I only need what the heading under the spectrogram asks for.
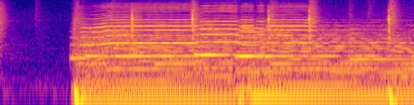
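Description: After a brief silence, a harmonica comes in abruptly with sustained, reedy notes over a steady musical backing with light percussion hits, holding at an even, moderate level with no voices.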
